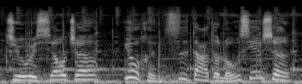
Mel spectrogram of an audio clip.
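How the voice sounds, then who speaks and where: A woman's voice: mid-range voice, lively intonation, normal speed, music in the background. A woman telling a scripted story to young children, speaking expressively and addressing them directly.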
